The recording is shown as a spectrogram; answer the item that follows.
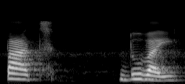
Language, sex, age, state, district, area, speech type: Bengali, female, 30-45, West Bengal, Jalpaiguri, rural, spontaneous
